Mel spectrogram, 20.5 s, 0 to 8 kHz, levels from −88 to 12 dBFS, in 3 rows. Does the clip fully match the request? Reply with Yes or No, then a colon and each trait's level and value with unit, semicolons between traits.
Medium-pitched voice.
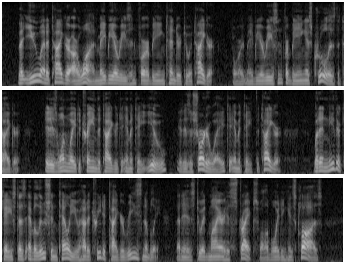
No: low, 110 Hz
